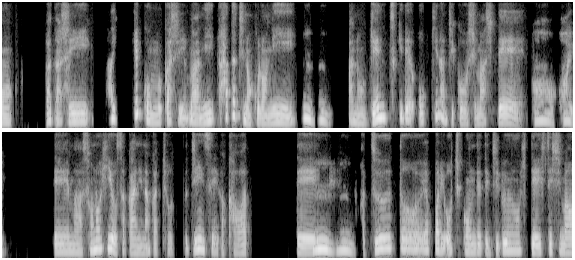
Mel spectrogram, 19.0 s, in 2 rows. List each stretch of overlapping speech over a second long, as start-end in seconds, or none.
none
